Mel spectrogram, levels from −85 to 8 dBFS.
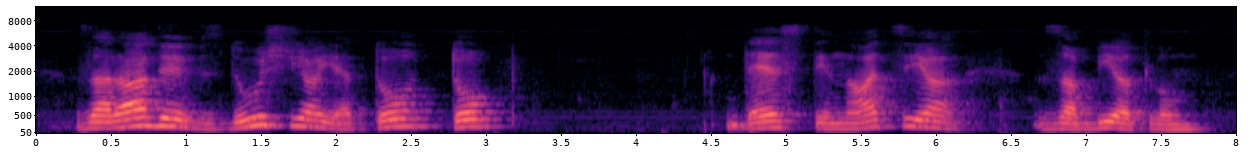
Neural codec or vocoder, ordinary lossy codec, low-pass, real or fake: none; AAC, 48 kbps; 7.2 kHz; real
